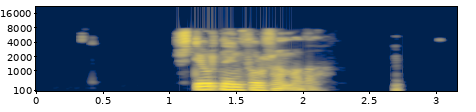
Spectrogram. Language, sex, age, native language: Icelandic, male, 20-29, Icelandic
